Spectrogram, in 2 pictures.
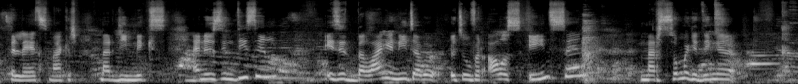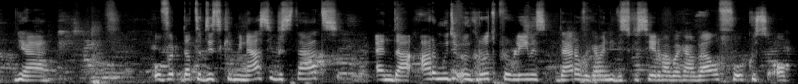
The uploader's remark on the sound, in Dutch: Mini-interviews op het Festival van de Gelijkheid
